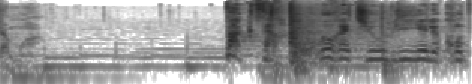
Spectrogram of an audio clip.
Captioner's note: Cleopatra speaks in foreign language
